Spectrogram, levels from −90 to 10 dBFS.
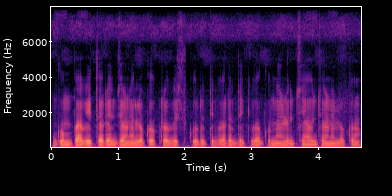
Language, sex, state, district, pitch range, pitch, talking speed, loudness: Odia, male, Odisha, Malkangiri, 100-105 Hz, 105 Hz, 155 wpm, -20 LUFS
